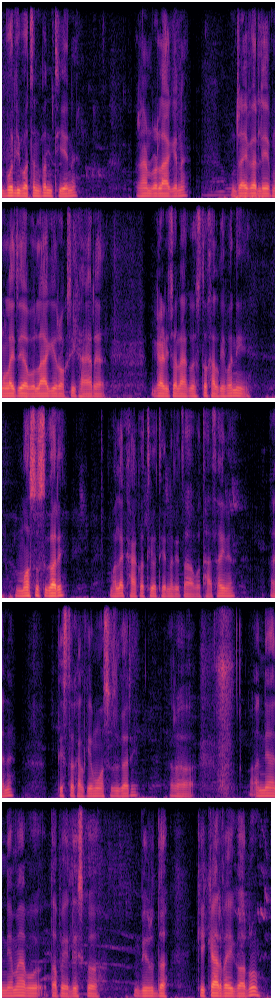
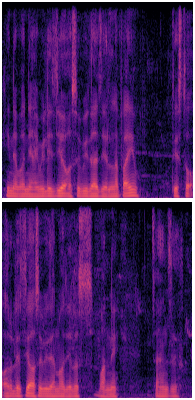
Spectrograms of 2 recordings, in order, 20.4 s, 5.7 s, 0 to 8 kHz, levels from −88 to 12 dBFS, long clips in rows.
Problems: constant background noise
